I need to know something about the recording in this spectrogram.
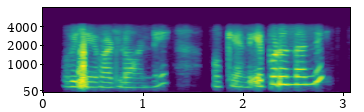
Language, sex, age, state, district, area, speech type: Telugu, female, 30-45, Andhra Pradesh, N T Rama Rao, rural, conversation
